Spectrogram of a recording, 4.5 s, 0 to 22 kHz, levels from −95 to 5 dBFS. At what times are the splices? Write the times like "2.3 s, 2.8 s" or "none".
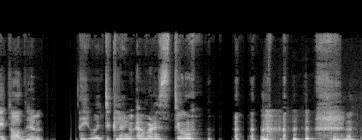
none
